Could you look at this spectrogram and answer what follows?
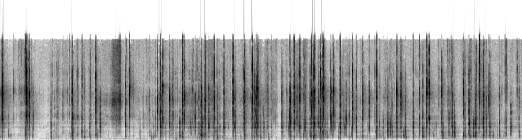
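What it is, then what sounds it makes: Foil-lined coffee bag being crinkled. A printed, foil-lined laminated plastic coffee bag holding ground coffee is held in both hands while its top is unfolded and rolled, crumpling the material under the fingertips. The result is a dense, continuous stream of sharp, bright crinkles and crackles with almost no low end, each snap dying away almost instantly.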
